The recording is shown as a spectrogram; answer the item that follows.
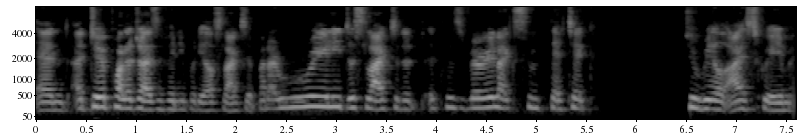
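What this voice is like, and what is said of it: Slightly hoarse, throaty voice. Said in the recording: “coughing there... I have a little frog in my throat.”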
